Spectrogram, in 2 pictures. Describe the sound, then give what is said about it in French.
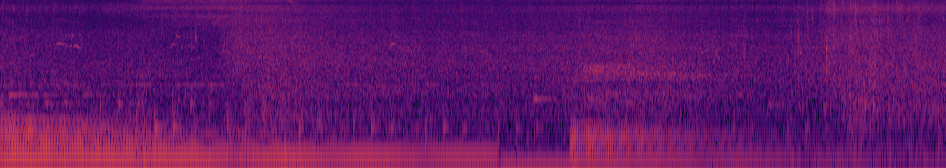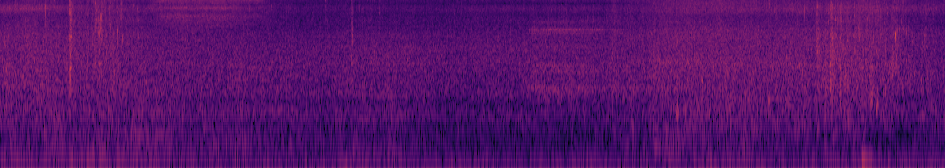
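Steady rushing river water flows continuously, a broad wash of noise growing stronger, with a low droning hum underneath during the first few seconds; no one speaks. “les eaux du fleuve vous interpellent de plus en plus fort.”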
